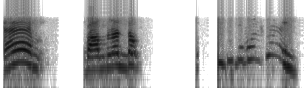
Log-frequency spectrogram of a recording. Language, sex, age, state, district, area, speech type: Bengali, female, 30-45, West Bengal, Howrah, urban, conversation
